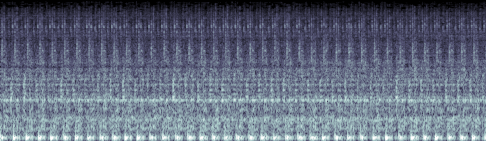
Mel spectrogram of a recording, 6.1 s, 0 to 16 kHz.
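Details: Royal Enfield Desert Storm Classic 500 EFI, serviced before a long tour, idling with a steady knock on each firing pulse, around three per second; friends suggest piston slap or abraded floating bushes, unconfirmed.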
